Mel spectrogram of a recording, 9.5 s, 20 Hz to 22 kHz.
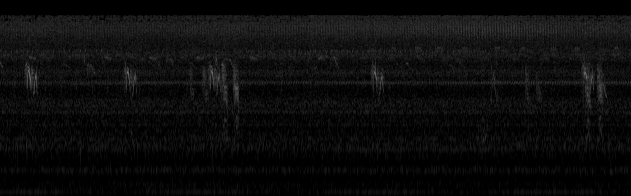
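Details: Osprey pair at their nest near Charlo, Montana, picked up by a nest camera on 17 August 2018, early evening; sharp, high whistled chirps come singly and in quick pairs at uneven gaps over a steady low electrical hum.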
